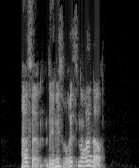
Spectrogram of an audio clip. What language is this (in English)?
Kabyle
